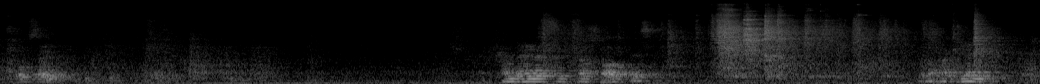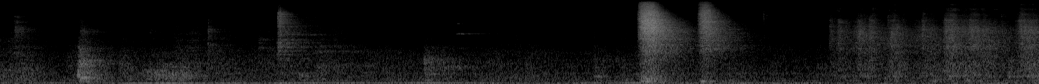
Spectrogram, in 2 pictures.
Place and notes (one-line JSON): {"title": "berlin, ohlauer str., waschsalon - laundry ambience", "date": "2019-02-28 10:45:00", "description": "Berlin Ohlauer Str, Wachsalon / laundry morning ambience, technicians testing cash machine\n(Zoom H2)", "latitude": "52.49", "longitude": "13.43", "altitude": "40", "timezone": "Europe/Berlin"}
